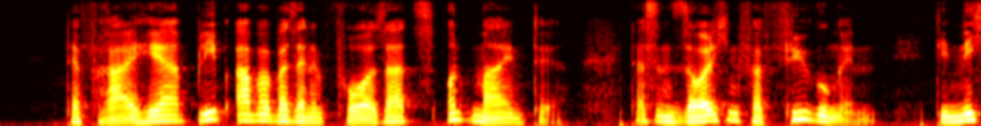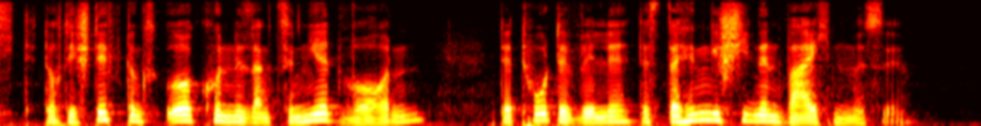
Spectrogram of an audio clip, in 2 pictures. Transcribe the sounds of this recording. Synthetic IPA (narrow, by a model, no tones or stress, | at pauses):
d̥eːɐfʁ̥aɪɦeːɐb̥liːpʔaːbɐbaɪzaɪnəmfoːɐzat͡sʊntmaɪntʰə̰ | d̥a̰sɪnzɔlçn̩fɛɐfyːɡʊŋə̰n | d̥iːnɪçtd̥ʊɐçd̥iːʃtɪftʊŋsʔuːɐkʰʊndəzaŋk̚t͡sjoniːɐtv̥ɔɐdn̩ | d̥eːɐtʰoːtəvɪləd̥ɛsd̥aɦɪnɡəʃiːdənənvaɪçn̩mʏsə̰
